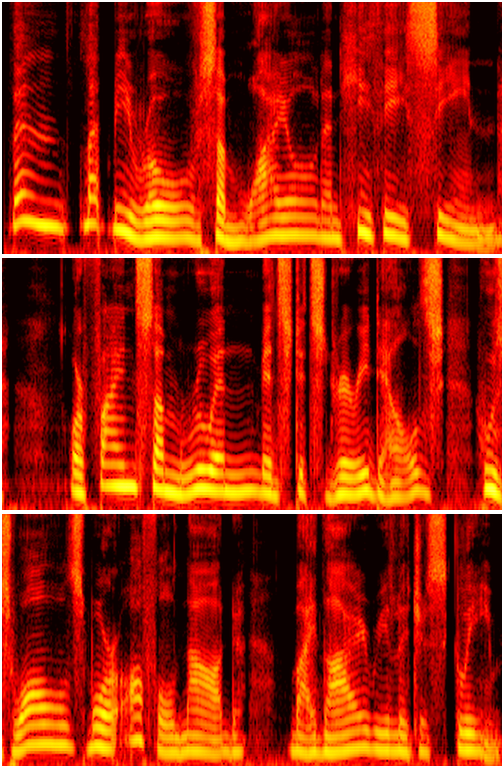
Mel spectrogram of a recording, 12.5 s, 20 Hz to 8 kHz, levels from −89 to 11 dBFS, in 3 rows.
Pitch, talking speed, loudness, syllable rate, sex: 160 Hz, 125 wpm, -19 LUFS, 3.0 syllables/s, male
